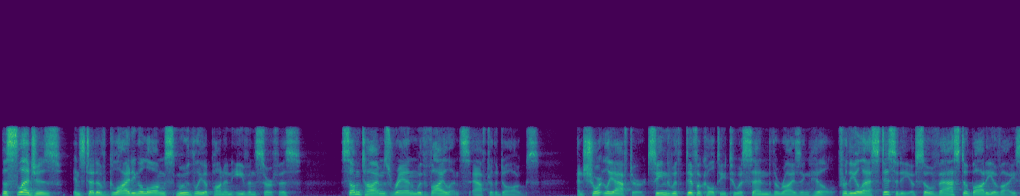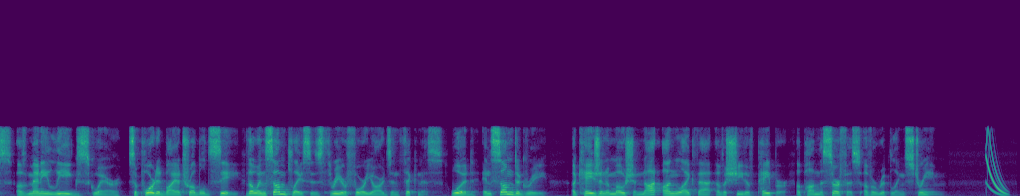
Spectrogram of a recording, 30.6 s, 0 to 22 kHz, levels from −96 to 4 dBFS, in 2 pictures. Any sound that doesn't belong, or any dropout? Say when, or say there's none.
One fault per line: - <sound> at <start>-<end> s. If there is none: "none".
- chirp at 30.1-30.5 s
